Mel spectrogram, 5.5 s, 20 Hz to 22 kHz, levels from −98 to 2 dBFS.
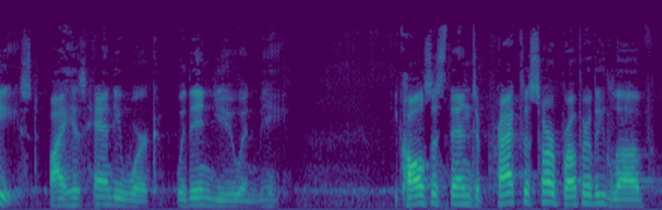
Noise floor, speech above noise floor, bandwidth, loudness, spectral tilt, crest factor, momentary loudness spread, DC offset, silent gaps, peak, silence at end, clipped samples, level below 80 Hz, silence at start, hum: -71 dBFS; 28 dB; 14 kHz; -42 LUFS; -4.5 dB/octave; 20 dB; 15 LU; under 0.1%; none; -22 dBFS; 0.1 s; under 0.1%; -90 dBFS; 0 s; none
